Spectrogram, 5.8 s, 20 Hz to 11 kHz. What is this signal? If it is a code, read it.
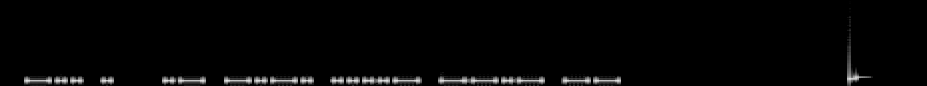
Morse code, heard as a keyed tone, about 25 wpm, 700 Hz. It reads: DE AC4QM
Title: USA Callsign DE Callsign - 5 Characters - 25wpm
